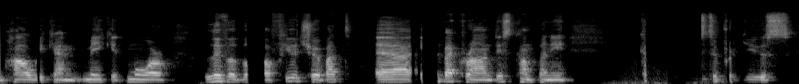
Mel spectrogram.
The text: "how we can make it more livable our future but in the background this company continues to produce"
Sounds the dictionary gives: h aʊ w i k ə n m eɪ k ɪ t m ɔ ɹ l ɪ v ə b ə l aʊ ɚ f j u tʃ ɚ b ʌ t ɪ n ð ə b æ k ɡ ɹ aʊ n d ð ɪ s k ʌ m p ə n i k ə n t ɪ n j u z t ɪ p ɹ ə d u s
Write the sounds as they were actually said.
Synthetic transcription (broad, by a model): h aʊ w i k ə n m eɪ k ɪ t m ɔ ɹ l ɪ v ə b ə l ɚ f j u tʃ ɚ b ʌ t ɪ n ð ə b æ k ɡ ɹ aʊ n d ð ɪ s k ʌ m p ə n i k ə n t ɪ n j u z t ɪ p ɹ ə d u s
